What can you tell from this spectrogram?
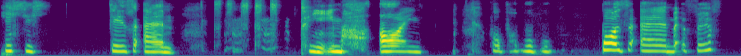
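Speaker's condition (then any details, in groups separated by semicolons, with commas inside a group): Stammer; onset around age four, referred for speech and language therapy just before fourth birthday, had TA Joe at school, more severe later in school; very severe stammer, most severe guest so far on podcast; severe stammering audible, keeps talking to get points across, going out for food with friends challenging; repeated sounds, prolonged sounds, blocks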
